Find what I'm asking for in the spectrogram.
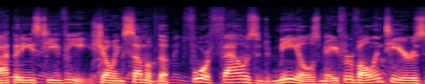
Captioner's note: speaking Foreign Language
